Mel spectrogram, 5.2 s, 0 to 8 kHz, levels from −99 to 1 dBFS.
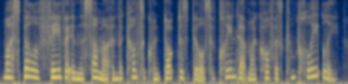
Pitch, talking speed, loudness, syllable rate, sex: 225 Hz, 205 wpm, -19 LUFS, 5.6 syllables/s, female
